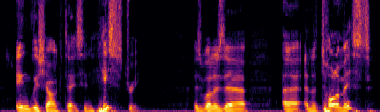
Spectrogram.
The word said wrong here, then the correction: anatomist: or an anatomist, if you pronounce it correctly, an astronomer, a geometer, and a mathematician physicist.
